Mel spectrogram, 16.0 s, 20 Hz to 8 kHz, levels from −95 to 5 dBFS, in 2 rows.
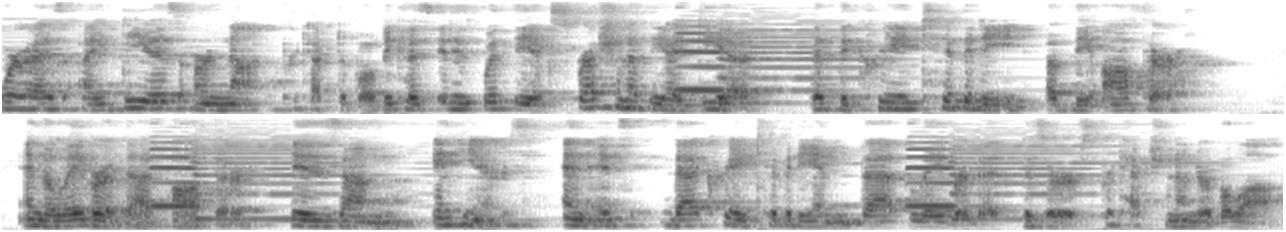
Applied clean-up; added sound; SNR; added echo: classical method WPE with log-MMSE.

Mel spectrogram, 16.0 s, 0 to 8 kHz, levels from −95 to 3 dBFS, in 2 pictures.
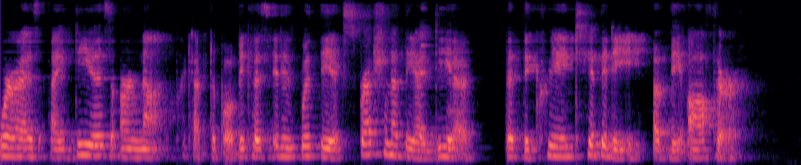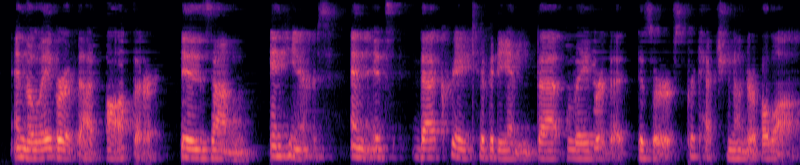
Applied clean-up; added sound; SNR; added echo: neural mask model DeepFilterNet 3.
